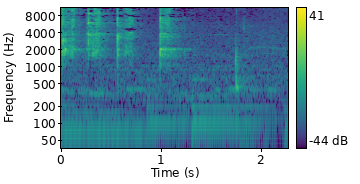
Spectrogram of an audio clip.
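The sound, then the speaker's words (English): A metal spoon stirs separated tahini paste in a jar, scraping and clinking a handful of times in quick, uneven strokes, over a low steady hum with no one speaking. “Now my tahini paste is a little bit separated, which means the oil has separated from the solid. So I'm just going to give that a bit of a stir first.”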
